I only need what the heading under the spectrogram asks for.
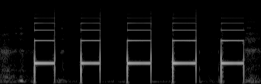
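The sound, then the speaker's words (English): Five short, loud electronic beeps from a checkout register scanner at a Gap for Kids clothing store, evenly spaced in a steady rhythm, each a clear, bright tone with near silence between them. “They largely ignored me until they said, hello, are you ready to check out? And then they beep, beep, beep.”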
